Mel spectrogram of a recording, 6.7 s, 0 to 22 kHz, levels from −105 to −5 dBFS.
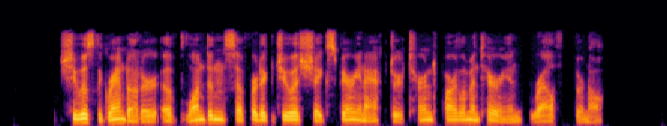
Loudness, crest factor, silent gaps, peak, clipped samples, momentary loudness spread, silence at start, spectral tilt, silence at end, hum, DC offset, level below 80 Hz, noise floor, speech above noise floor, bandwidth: -22 LUFS; 18 dB; 5.69-5.74 s; -4 dBFS; under 0.1%; 10 LU; 0.6 s; -4.5 dB/octave; 0.65 s; none; under 0.1%; -60 dBFS; under -90 dBFS; over 69 dB; 8.2 kHz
